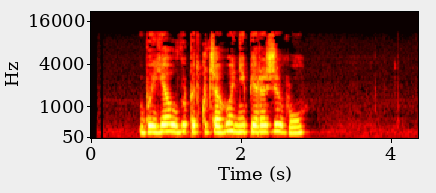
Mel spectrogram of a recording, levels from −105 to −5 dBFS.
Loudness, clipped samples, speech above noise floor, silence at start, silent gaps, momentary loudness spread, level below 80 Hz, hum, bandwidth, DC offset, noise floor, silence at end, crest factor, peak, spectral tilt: -20 LUFS; under 0.1%; 51 dB; 0.65 s; none; 11 LU; -72 dBFS; none; 11.5 kHz; under 0.1%; -69 dBFS; 1.55 s; 16 dB; -6 dBFS; -5.5 dB/octave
